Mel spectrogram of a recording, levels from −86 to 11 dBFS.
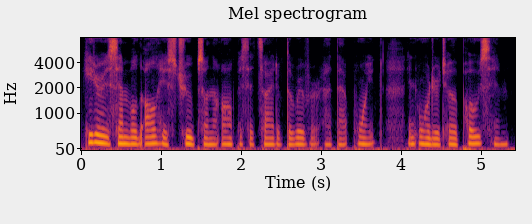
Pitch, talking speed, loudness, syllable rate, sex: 170 Hz, 220 wpm, -20 LUFS, 6.1 syllables/s, female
